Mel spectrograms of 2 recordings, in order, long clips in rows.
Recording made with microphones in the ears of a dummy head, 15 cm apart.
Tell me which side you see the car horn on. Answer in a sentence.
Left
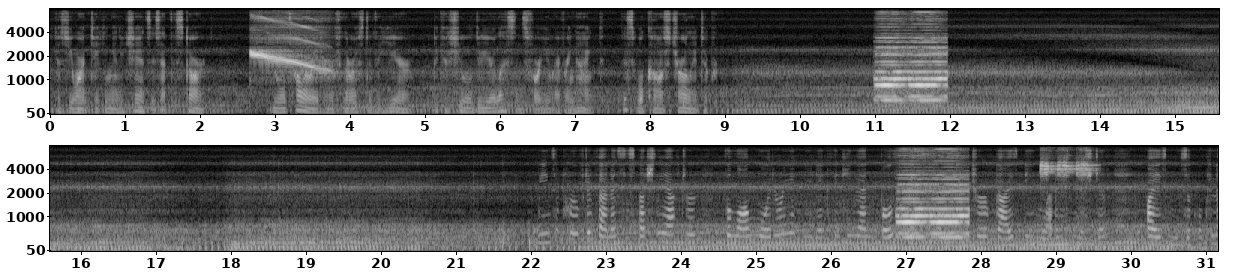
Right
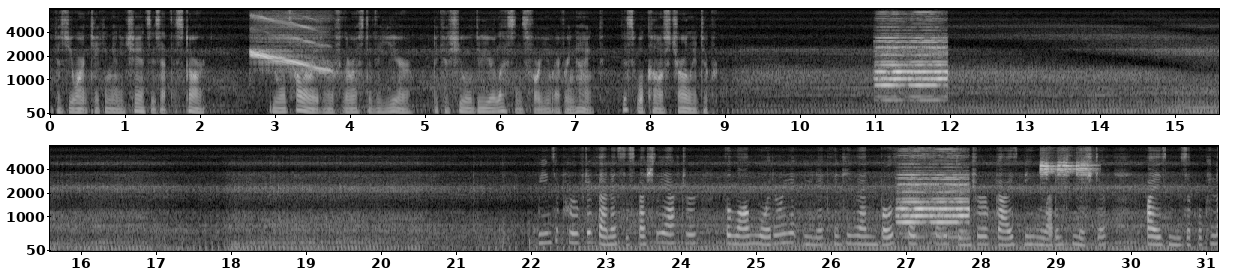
In this clip you hear the car horn on the left.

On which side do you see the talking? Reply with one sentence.
In this clip you hear the talking in the centre.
